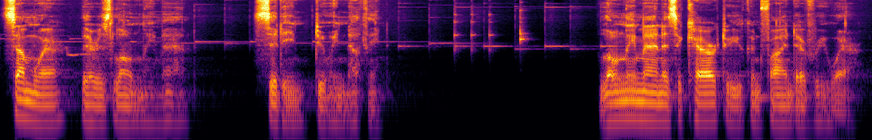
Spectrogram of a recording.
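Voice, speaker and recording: A man narrating a poetic radio play in measured, sparse phrases. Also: low-pitched, little pitch movement, gravelly, a little mellow, breathy edge, big-room sound, faint music behind.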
